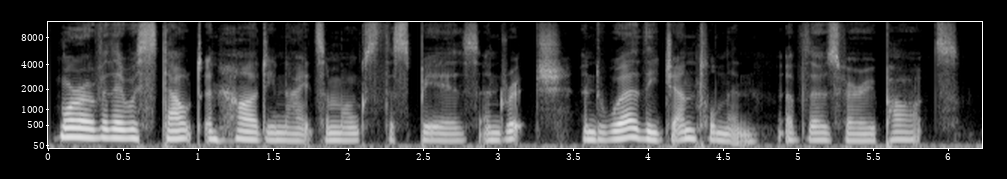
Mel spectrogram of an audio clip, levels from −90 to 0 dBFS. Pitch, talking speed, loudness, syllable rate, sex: 165 Hz, 185 wpm, -20 LUFS, 5.1 syllables/s, female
